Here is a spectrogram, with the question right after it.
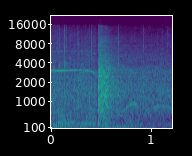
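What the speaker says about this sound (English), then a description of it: "You don't have to clap again." One sharp hand clap to sync audio on a virtual collaboration call, a single close, crisp smack in the middle of a short stretch of low background hum.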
